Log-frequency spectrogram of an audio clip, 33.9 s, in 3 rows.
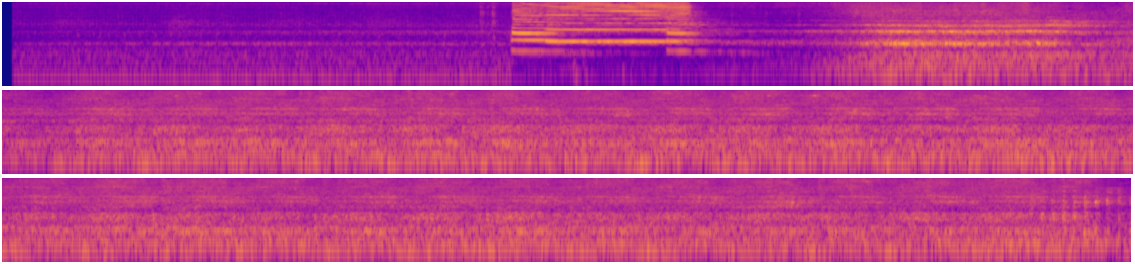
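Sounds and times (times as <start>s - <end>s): electric locomotives passing: 0.2s - 33.9s
freight train rumbling past: 0.2s - 33.9s
train horn: 5.0s - 11.2s.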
